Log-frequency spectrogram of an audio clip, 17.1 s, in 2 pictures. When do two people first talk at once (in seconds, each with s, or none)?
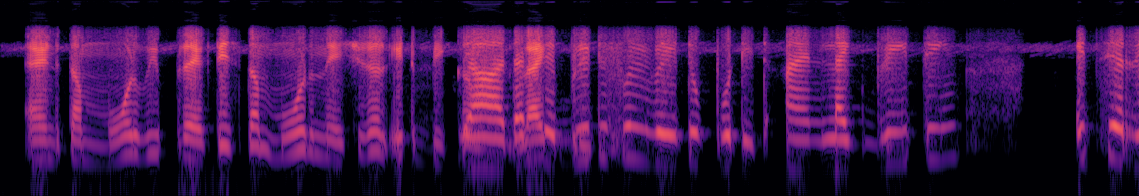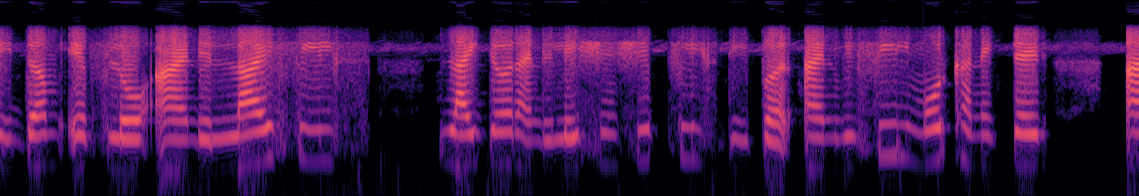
3.4 s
